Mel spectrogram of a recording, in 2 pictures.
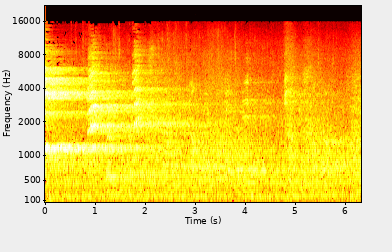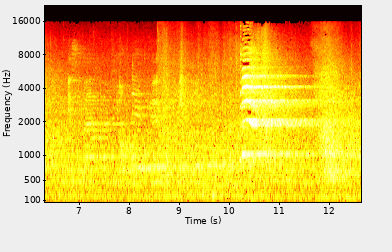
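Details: Aquarium belugas Gray, Nana and Mirai at Port of Nagoya Public Aquarium, training on 7 June 2022. Several harmonic squeals at the start, scattered faint squeaks and pulsed clicks in the middle, then one loud squawk near the end.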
